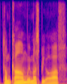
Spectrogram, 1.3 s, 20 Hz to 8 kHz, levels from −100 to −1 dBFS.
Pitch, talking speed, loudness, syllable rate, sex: 140 Hz, 265 wpm, -16 LUFS, 5.0 syllables/s, male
